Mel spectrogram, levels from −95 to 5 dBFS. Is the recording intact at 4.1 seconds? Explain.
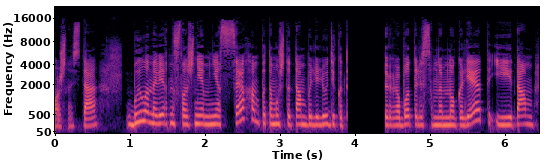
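No. At 4.1 seconds the speech is in a rebuffering stall lasting from 3.90 to 4.41 s. The audio drops to silence after "что там были люди" because the player has exhausted its downloaded data and halts playback until more arrives. It then picks up exactly where it paused, at "работали со мной много". No material is skipped, but the gap adds about 0.5 s of silence to the clip's running time.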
